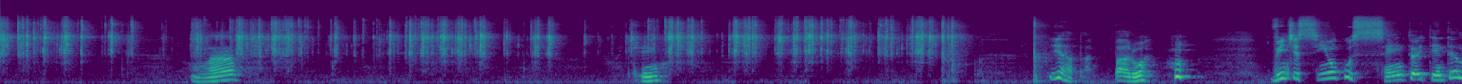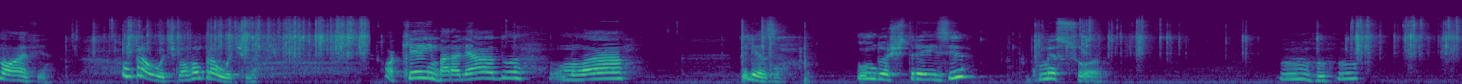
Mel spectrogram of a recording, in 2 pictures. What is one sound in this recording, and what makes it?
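A plastic puzzle cube clicks and clatters rapidly as it is twisted.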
